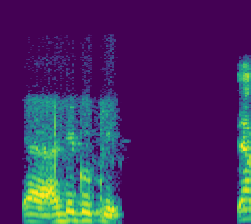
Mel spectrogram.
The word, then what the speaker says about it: Adegoke: Adegoke, is that correct? Yeah, Adegoke. Did I pronounce it right?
